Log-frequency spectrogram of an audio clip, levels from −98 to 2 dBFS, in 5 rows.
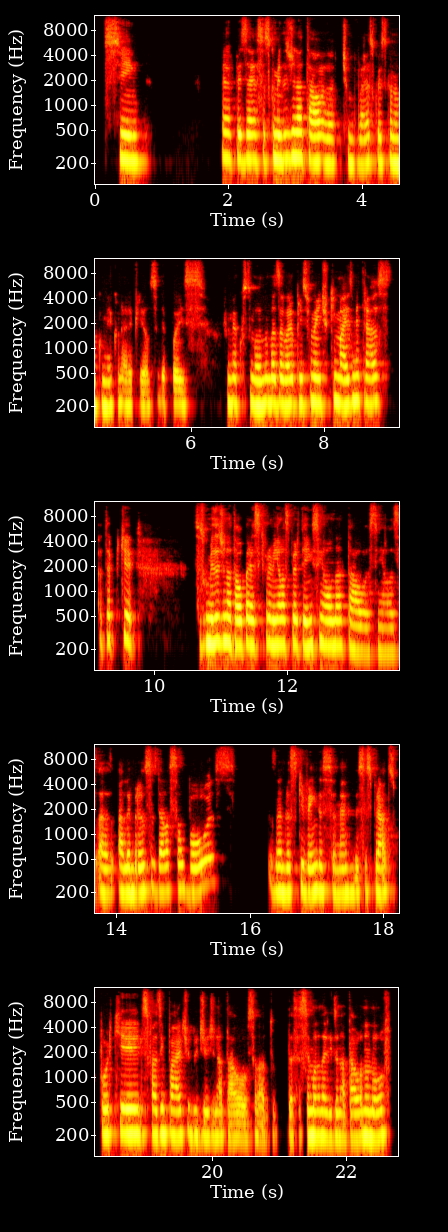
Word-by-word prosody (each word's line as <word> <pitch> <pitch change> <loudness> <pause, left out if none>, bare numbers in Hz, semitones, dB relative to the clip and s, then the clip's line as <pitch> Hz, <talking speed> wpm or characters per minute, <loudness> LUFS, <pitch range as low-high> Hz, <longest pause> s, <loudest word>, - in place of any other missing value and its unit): Sim. 215 -2 +1 1.1
É, 235 -1 +1
pois 225 -1 +1
é, 220 0 +4
essas 220 0 -3
comidas 220 0 +3
de 240 - +3
Natal, 215 -4 +3
tinha 200 0 -4
várias 195 +1 -4
coisas 205 0 -3
que 215 - -11
eu 210 - +2
não 200 0 +1
comia 200 -1 -2
quando 110 - -6
eu 105 - -5
era 100 0 -3
criança 100 - -7
depois, 110 - -3 0.6
fui 215 - -3
me 220 - 0
acostumando. 215 -1 +1
Mas 220 0 +2
agora 215 0 +3
principalmente, 220 0 0
o - - -23
que 235 - -2
mais 215 -1 +3
me 235 - +2
traz 220 0 -3 0.2
até 250 +1 -4
porque, 255 -1 -1 0.9
essas 220 - -7
comida 240 +1 +7
de 250 - +1
Natal 230 -3 +6
parece 225 -1 +3
que 225 - -14
pra 240 - +2
mim 225 0 +5
elas 230 0 +3
pertencem 225 0 +1
ao 220 0 +4
Natal 220 -4 0
assim. 185 +1 -8
Elas 180 0 -9
as 190 -1 -2
a 200 - +1
lembranças 200 +2 0
delas 205 0 0
são 215 +1 -3
boas, 250 +7 -3 0.5
as 220 - -11
lembranças 200 -1 +1
das - - -19
que 220 - +1
vem 200 0 +1
dessa, 205 -1 -3
né, 190 +1 -2
desses 200 +1 -5
pratos 195 0 -2
porque 210 +1 0
eles 210 0 +5
fazem 205 0 0
parte 200 +1 -2
do 200 - -3
dia 195 -1 -3
de 190 0 -7
Natal 95 - -3
ou 90 0 -3
sei 90 +2 -7
lá, 90 - -4
do 190 - -17 0.2
dessa 185 +2 -6
semana 195 0 +1
ali 185 -1 -2
do 185 - -3
Natal 180 0 -2
ou 185 - 0
Ano 195 0 +2
Novo. 195 +2 -1
210 Hz, 215 wpm, -23 LUFS, 195-225 Hz, 1.1 s, comida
